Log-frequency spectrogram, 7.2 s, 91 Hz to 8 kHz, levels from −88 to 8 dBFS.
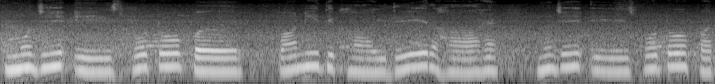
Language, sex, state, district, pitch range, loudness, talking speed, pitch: Hindi, female, Madhya Pradesh, Umaria, 180-225 Hz, -16 LUFS, 110 wpm, 200 Hz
